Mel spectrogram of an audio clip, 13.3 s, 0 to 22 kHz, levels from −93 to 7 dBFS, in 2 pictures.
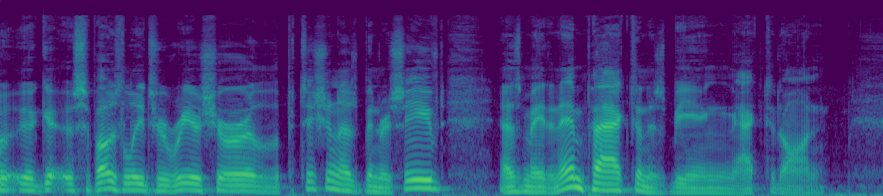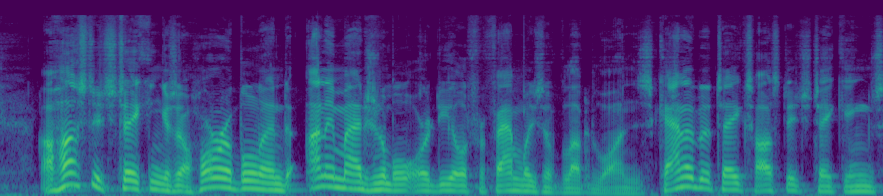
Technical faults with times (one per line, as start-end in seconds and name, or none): none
